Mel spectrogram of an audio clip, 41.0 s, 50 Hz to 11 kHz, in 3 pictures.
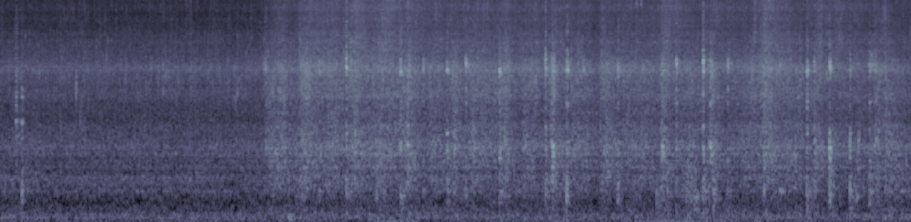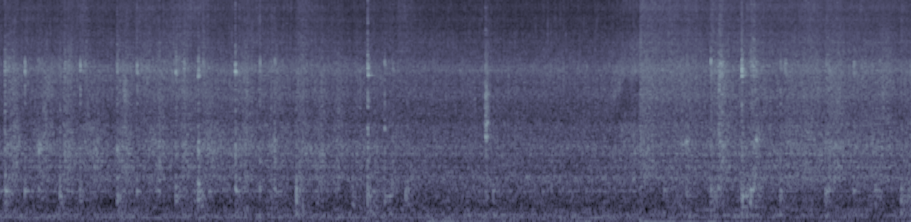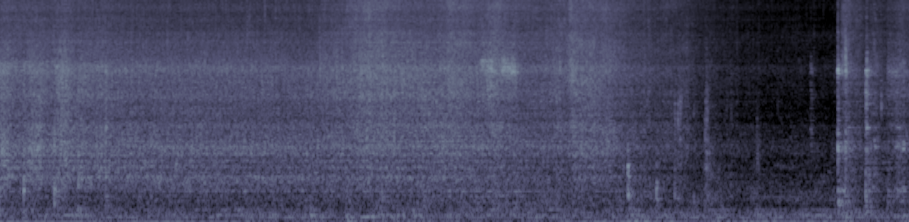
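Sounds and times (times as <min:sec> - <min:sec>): meat sizzling in hot oil: 0:00.0 - 0:37.9, 0:39.9 - 0:40.9
metal spatula scraping wok: 0:04.0 - 0:19.9, 0:23.3 - 0:29.0, 0:34.1 - 0:35.2, 0:39.9 - 0:40.9.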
